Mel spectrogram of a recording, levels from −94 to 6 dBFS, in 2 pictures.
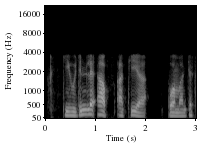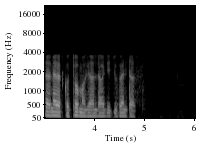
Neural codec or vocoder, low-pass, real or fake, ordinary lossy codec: none; 3.6 kHz; real; Opus, 16 kbps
